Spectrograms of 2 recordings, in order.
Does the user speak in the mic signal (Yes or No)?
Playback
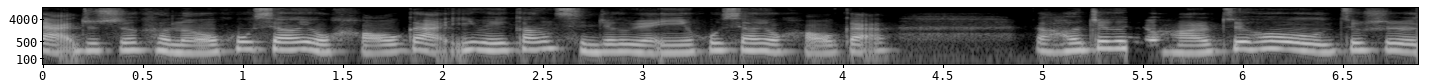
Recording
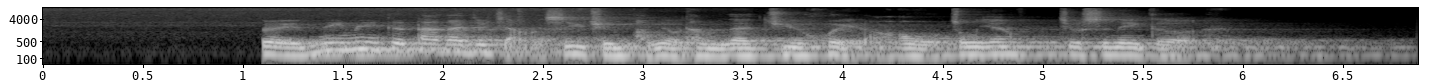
Yes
